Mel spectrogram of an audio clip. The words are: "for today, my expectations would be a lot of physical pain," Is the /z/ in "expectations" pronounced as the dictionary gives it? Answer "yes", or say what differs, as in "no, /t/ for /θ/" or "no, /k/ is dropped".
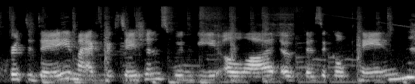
yes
